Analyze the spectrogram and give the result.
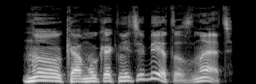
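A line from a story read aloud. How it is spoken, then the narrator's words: Laughing. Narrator (Russian): Уайт рассмеялся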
